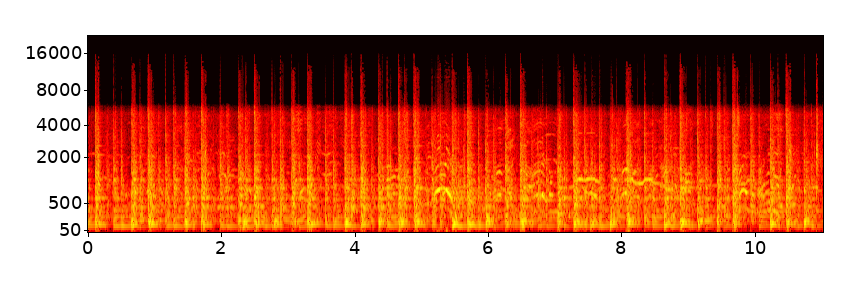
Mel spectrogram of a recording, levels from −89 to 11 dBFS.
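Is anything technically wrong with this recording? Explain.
No, nothing technically wrong can be heard anywhere in this audio.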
